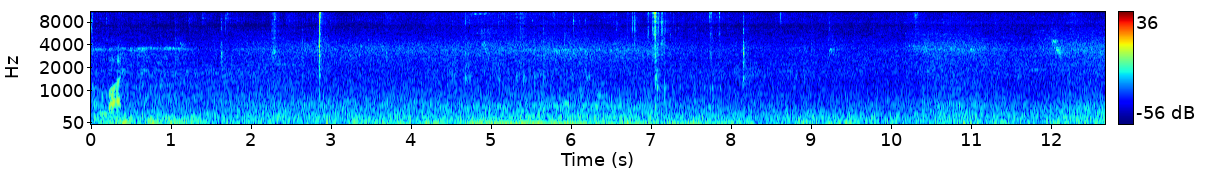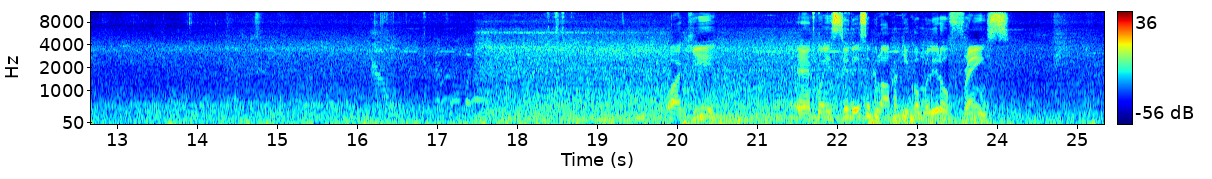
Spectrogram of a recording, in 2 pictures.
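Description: City traffic hums in the distance.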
